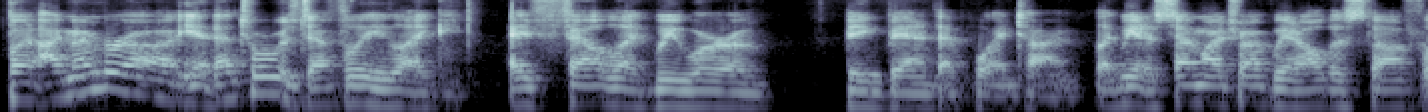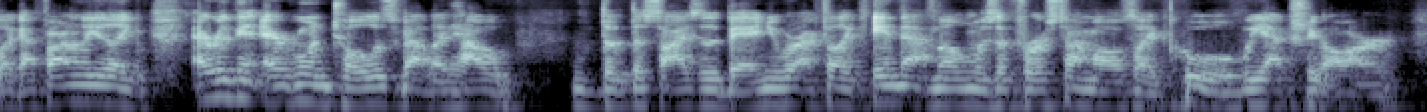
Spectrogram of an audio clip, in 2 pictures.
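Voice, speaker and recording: A man's voice: fairly low pitch, quick pace, a bit bright, rough recording. A man in a band, chatting casually with bandmates and filling his talk with "like.". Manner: rambling, lots of "like" fillers. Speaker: band member. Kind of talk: casual group chat.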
